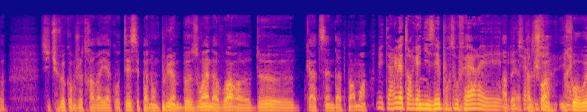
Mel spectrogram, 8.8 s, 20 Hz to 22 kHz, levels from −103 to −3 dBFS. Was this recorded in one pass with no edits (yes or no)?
no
